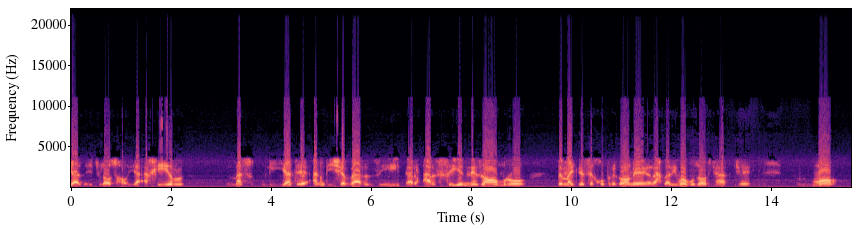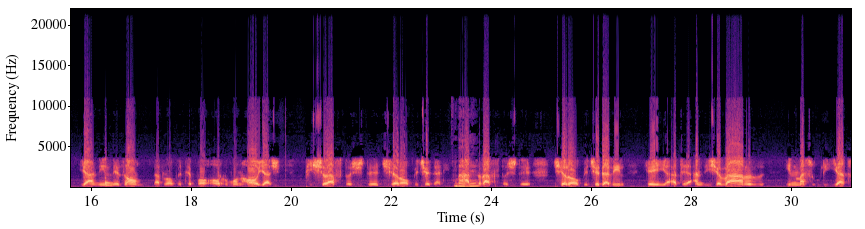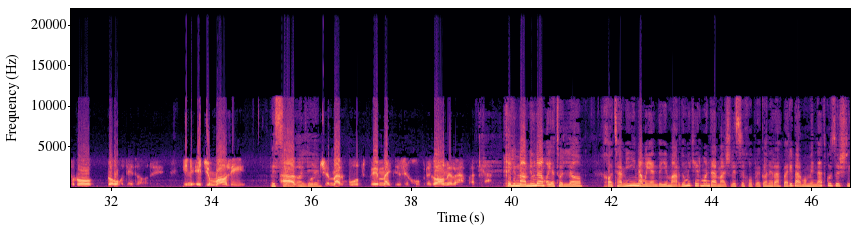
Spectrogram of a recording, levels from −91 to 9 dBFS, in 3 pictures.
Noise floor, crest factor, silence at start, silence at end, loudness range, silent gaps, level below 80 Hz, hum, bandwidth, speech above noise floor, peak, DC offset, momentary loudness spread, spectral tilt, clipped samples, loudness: -44 dBFS; 10 dB; 0 s; 0 s; 3 LU; none; -42 dBFS; none; 12 kHz; 34 dB; 0 dBFS; under 0.1%; 14 LU; -4.5 dB/octave; 0.5%; -10 LUFS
